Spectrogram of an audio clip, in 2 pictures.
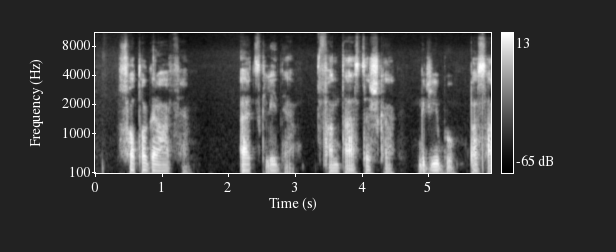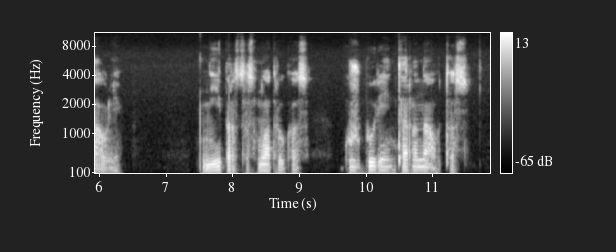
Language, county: Lithuanian, Kaunas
